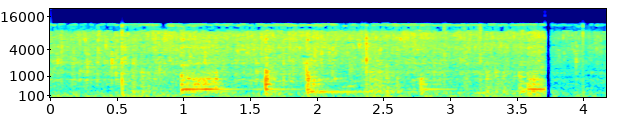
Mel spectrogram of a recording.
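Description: Cashews and chopped green chillies fry in hot oil for dragon chicken, a loud, close, continuous sizzle with scattered spatters and a few spoon knocks against the pan, no voices.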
